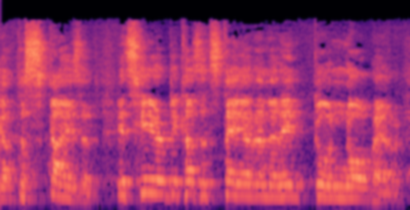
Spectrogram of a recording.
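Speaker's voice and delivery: ordinary talk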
